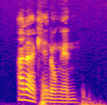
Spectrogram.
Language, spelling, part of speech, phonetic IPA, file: German, Anerkennungen, noun, [ˈanʔɛɐ̯kɛnʊŋən], De-Anerkennungen.oga
- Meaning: plural of Anerkennung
